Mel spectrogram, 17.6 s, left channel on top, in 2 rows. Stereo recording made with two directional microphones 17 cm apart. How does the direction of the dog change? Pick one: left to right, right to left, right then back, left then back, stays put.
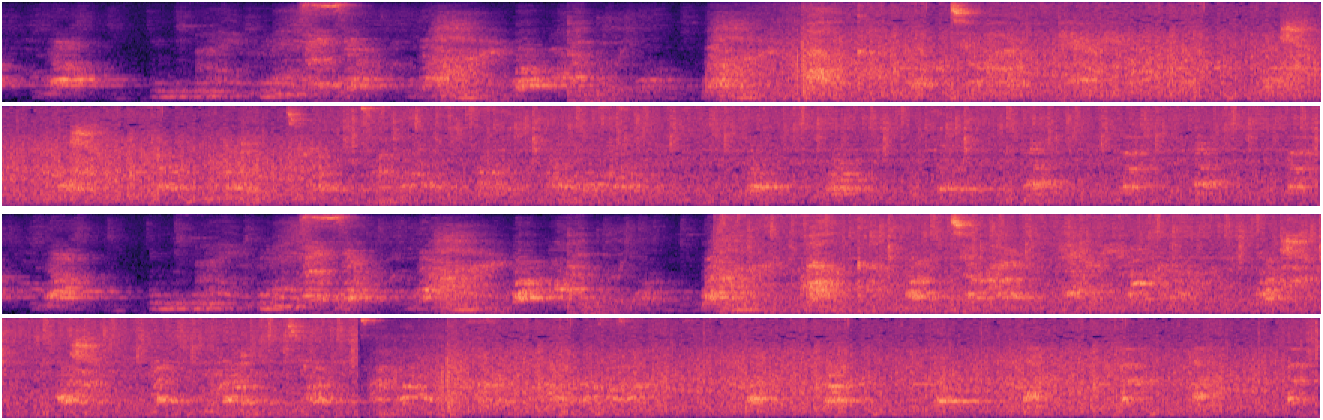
stays put.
